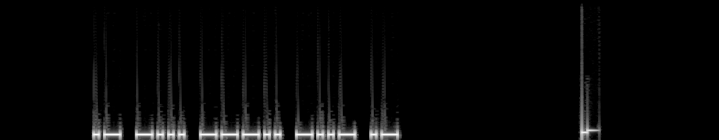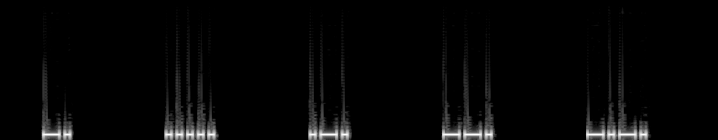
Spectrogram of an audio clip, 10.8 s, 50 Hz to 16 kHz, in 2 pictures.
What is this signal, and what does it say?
Morse code, heard as a keyed tone, about 30 wpm, spaced as for 15 wpm, 700 Hz. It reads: AB8XA N5RGC
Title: USA Call Signs - 5 Characters - 6x Character Spacing - 30wpm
